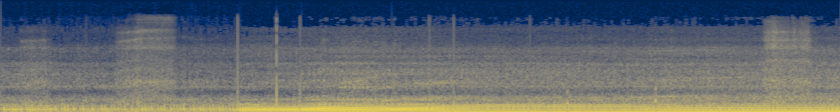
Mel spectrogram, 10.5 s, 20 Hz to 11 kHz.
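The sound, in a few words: Triumph Rocket 3 motorcycle engine while riding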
